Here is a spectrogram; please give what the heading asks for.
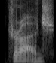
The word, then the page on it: drudge: American English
